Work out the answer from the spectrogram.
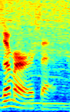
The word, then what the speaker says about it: Somerset: It is, you think of every stereotype of Somerset, which by the way, may be spelt with an S and an O, but is pronounced like it's a Z and a U. It's Somerset.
